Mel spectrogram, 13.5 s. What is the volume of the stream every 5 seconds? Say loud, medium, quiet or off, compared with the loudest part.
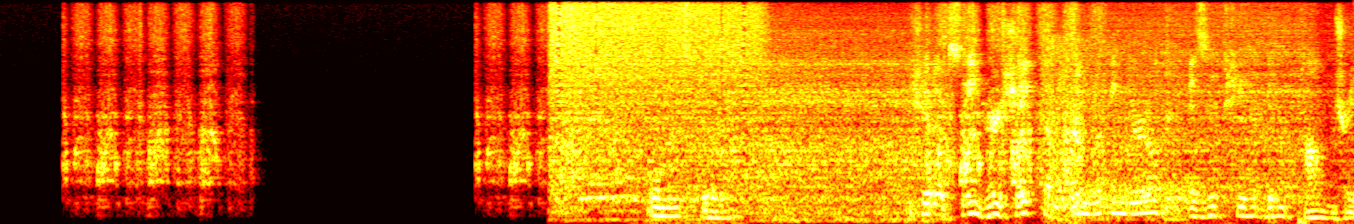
off, loud, medium.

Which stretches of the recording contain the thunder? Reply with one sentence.
The thunder can be heard from 10.4 to 11.9 s.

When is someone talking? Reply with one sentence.
The talking can be heard from 6.5 to 7.5 s and from 9.1 to 13.5 s.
